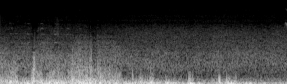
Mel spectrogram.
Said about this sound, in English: The wind's just getting worse and worse.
